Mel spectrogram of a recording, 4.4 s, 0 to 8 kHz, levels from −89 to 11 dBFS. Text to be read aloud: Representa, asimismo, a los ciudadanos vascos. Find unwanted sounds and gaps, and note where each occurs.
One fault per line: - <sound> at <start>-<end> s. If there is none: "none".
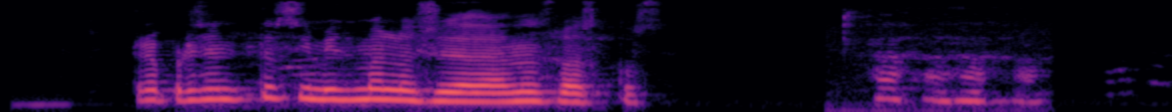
- laugh at 3.1-4.0 s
